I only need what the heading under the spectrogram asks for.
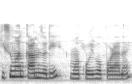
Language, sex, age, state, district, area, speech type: Assamese, female, 60+, Assam, Charaideo, urban, spontaneous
